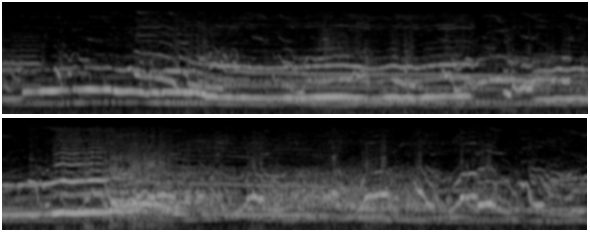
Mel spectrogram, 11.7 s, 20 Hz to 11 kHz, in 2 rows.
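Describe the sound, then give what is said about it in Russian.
A pack of wolves, four adults and four cubs in the Novosibirsk zoo, howls together after the zoo has closed in a loud chorus, many long wavering voices overlapping and sliding in pitch, growing busier and more ragged partway through, with no talking. “Конкретная пара, которая была записана, 4 взрослых животных и 4 детеныша в новосибирском зоопарке, они практически всегда выли после закрытия зоопарка”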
